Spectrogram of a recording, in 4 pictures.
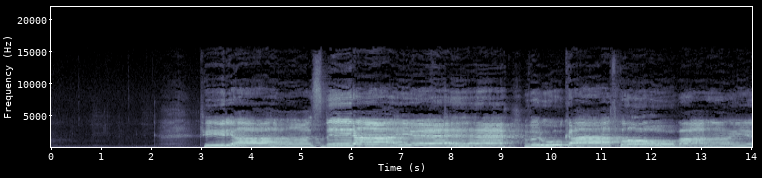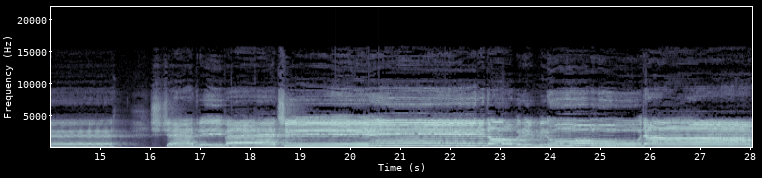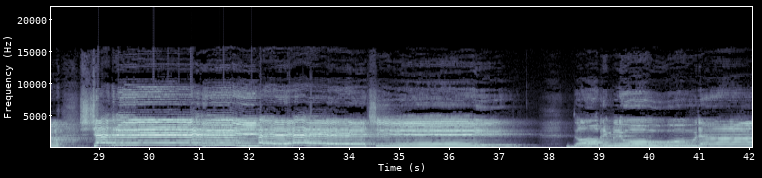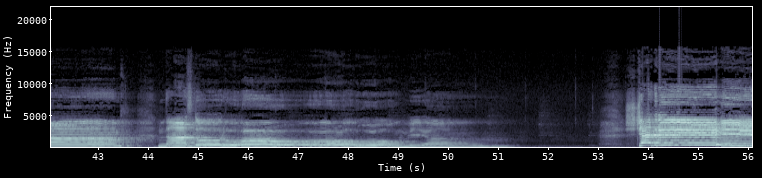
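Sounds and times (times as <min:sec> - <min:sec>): breaths between phrases: 0:02.1 - 0:03.0, 0:15.5 - 0:16.0, 0:37.8 - 0:38.4, 0:43.8 - 0:44.2, 0:53.0 - 0:53.6.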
